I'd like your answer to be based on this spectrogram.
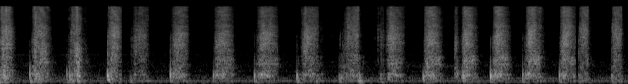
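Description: A white plastic-bristle suede brush is stroked across the upper of a clean, dry green suede Nike SB Air sneaker with a gum sole, held in the hand. About 17 brisk, separate strokes make bright, scratchy rubbing hisses in an uneven rhythm, with short quiet gaps and little low end.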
